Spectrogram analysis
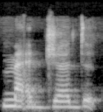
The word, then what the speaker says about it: Medjed: name of our creature, who we conventionally pronounce Medjed, because the Egyptian language only recorded consonants and not vowels. And so to be able to pronounce these three consonants together, Medjed, we must add something in between, and we conventionally add a vowel Eve.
